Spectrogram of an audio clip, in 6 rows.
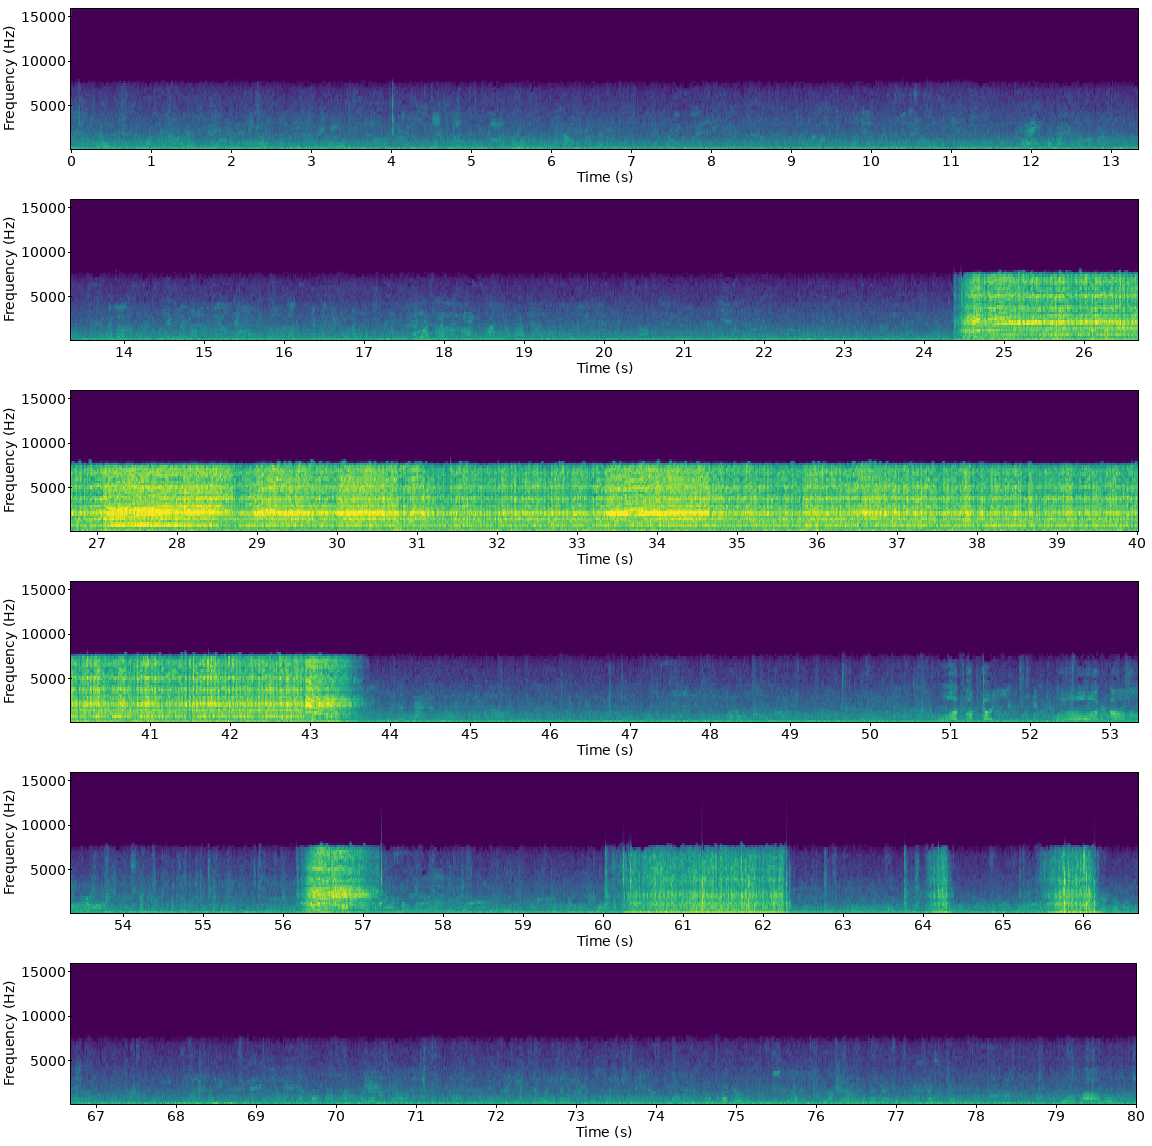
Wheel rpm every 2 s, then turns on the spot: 0, 0, 0, 0, 0, 0, 0, 0, 0, 0, 0, 0, 120, 200, 200, 200, 200, 200, 200, 190, 200, 100, 0, 0, 0, 0, 0, 0, 20, 0, 30, 10, 10, 10, 0, 0, 0, 0, 0, 0.
60-68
